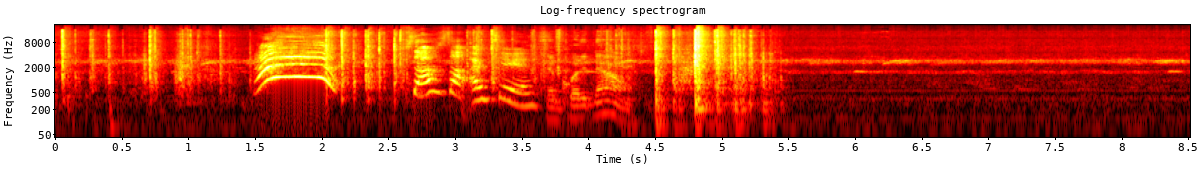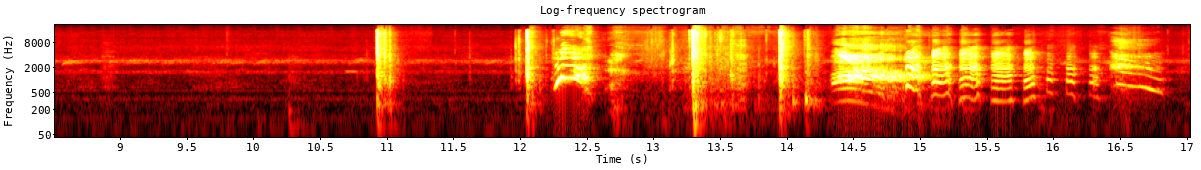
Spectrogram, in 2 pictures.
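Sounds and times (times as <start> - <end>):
toy blasters popping: 0.0 - 3.7
person shrieking: 14.3 - 15.2
breathless laughter: 14.7 - 17.0.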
